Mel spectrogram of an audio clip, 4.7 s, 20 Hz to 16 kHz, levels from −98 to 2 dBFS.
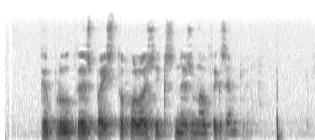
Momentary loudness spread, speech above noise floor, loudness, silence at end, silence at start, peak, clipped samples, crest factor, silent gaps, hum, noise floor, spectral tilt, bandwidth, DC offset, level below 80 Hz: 20 LU; 40 dB; -29 LUFS; 0.55 s; 0.6 s; -12 dBFS; under 0.1%; 18 dB; none; none; -69 dBFS; -6 dB/octave; 9 kHz; under 0.1%; -78 dBFS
